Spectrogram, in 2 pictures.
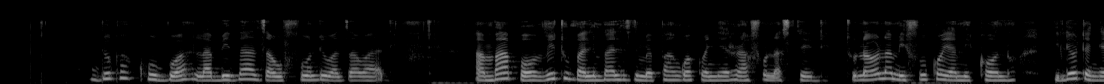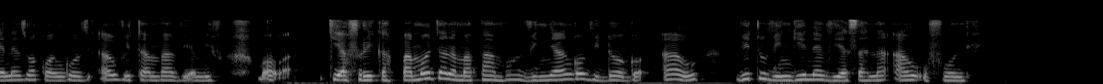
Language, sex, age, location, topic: Swahili, female, 25-35, Nairobi, finance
